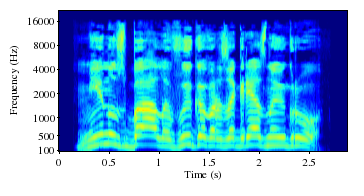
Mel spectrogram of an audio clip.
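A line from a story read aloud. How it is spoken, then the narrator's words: Barking. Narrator (Russian): рявкнул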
